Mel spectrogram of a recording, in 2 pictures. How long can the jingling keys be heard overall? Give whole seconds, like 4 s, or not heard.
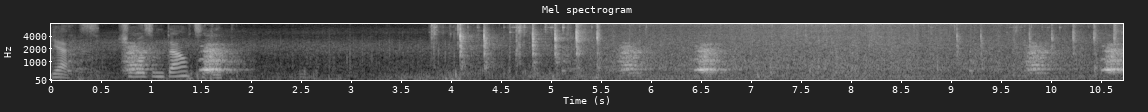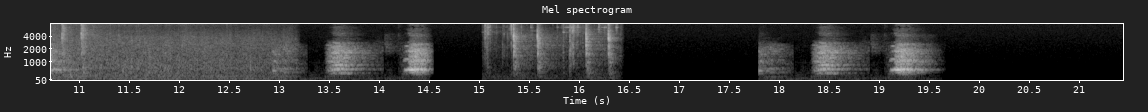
6 s.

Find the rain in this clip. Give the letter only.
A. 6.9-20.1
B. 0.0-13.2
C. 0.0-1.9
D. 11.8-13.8
B.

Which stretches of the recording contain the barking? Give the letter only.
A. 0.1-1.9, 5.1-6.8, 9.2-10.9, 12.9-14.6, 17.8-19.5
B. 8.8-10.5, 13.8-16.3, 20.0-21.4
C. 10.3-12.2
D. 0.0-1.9
A.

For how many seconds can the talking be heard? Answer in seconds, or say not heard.
2 s.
